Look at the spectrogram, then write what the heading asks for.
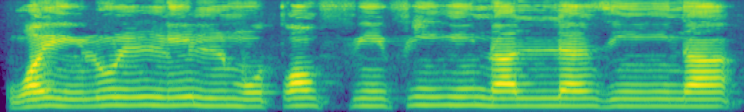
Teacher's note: اگر اسے ہم ملا کر نہ پڑھتے تو پھر وَيْلٌ لِّلْمُطَفِّفِينَ اس کو ہم ایسے پڑھتے، کیونکہ ہم نے اس کو ملا کر پڑھا ہے وَيْلٌ لِّلْمُطَفِّفِينَ الَّذِينَ، اور نون کو ہم نے لام کے ساتھ ملا کر پڑھا ہے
